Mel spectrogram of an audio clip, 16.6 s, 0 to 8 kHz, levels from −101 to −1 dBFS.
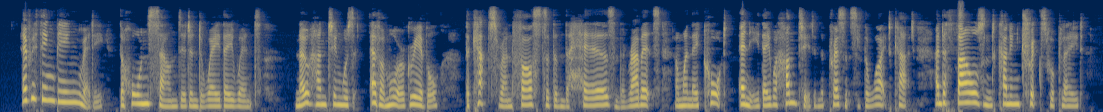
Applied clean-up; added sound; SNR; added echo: none; none; none; none.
